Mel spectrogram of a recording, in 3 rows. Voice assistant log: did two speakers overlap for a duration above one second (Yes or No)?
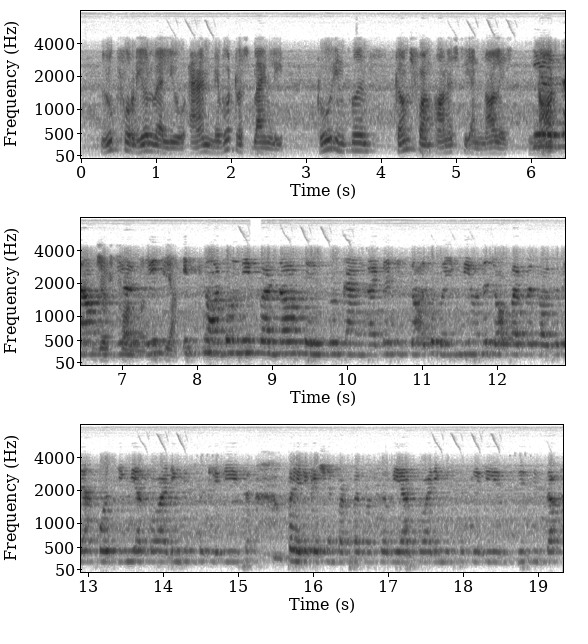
Yes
